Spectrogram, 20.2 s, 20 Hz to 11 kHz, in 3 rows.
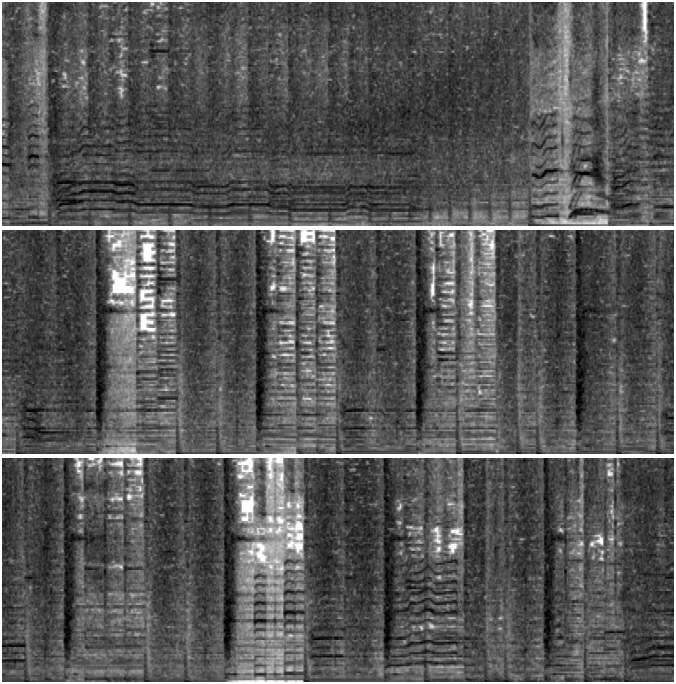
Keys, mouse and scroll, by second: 9.2 alt+scroll up 1, 9.4 alt+scroll down 1, 9.6 alt+scroll up 1, 10.8 shift+click, 15.4 alt+scroll down 1.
